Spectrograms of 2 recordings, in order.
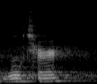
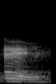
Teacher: Ulster English is a rhotic variety, meaning that the R sound is pronounced in all positions, at the end of words, but also in between.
